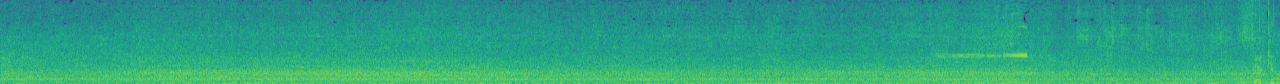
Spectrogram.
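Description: Large stadium crowd cheering a home-team touchdown: a steady, dense noise of many voices. A brief high thin tone sounds about twelve seconds in.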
